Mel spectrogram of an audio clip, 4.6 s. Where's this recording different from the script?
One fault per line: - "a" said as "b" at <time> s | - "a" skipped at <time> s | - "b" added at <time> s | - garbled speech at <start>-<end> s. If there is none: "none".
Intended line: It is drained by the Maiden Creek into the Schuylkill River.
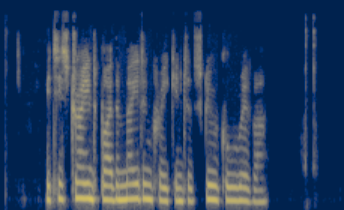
- "the" skipped at 2.5 s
